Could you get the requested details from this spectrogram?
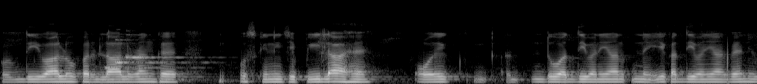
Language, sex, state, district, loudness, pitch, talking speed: Hindi, male, Uttar Pradesh, Hamirpur, -23 LUFS, 120 Hz, 135 wpm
